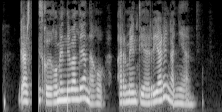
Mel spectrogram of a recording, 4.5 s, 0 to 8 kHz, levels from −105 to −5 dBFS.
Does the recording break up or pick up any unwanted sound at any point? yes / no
yes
